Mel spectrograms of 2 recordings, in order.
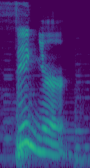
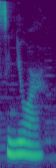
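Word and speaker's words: seigneur: oh no you good senior senior how many chances do i get until you say final answer senior final answer it's senor i i feel like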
